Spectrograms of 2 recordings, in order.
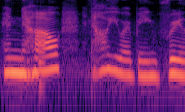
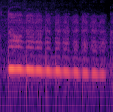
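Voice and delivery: fading no; 6 dB quieter, much faster than usual. Acted. Regret after hitting him.

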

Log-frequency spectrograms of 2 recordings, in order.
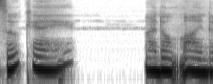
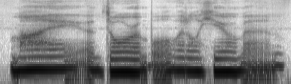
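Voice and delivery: normal talking voice

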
